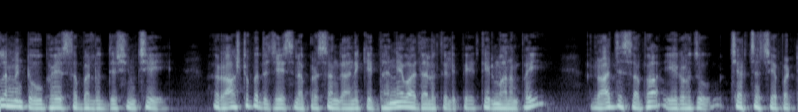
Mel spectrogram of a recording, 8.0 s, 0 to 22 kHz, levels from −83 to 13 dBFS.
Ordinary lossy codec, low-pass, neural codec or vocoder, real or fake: none; none; codec, 16 kHz, 8 kbps, FunCodec, trained on LibriTTS, 25 frames a second; fake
